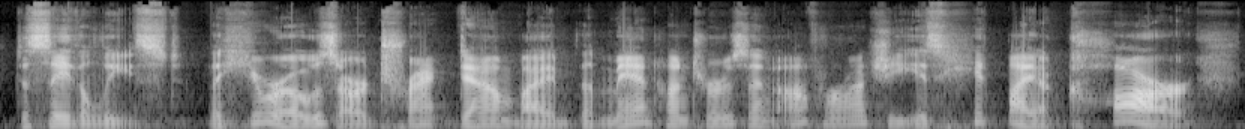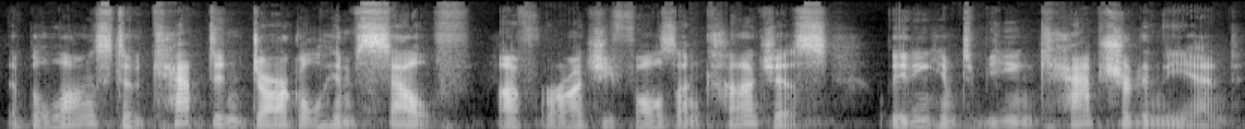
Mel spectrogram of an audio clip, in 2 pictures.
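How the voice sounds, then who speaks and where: A man's voice: medium pitch, pushed and bright, a little hiss or hum. A man reading a scripted story recap as the narrator of a video essay. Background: music.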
